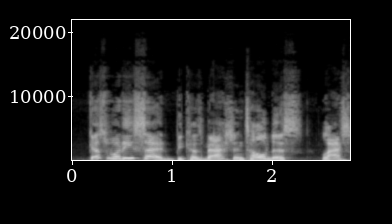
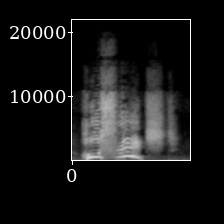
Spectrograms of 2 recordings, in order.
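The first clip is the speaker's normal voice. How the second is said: squeaky high mock demand; shrill parody of an indignant politician; mock high who snitched; mock outrage. Mocking Republicans, repeated question.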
